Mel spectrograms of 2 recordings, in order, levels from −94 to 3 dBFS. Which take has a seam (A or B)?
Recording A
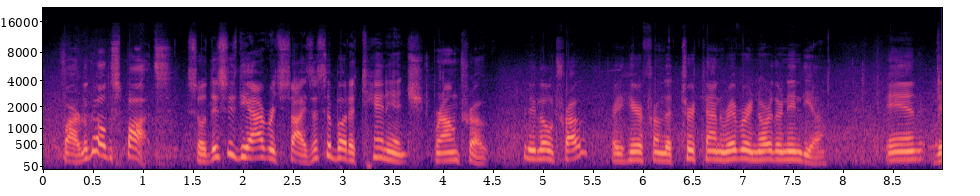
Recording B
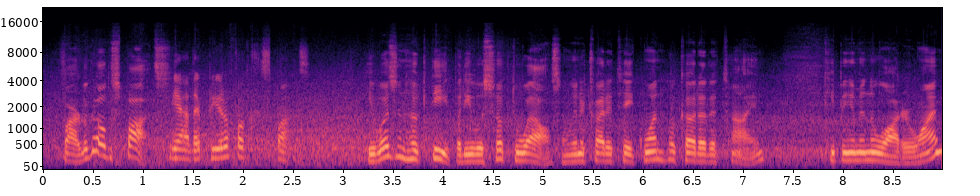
A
